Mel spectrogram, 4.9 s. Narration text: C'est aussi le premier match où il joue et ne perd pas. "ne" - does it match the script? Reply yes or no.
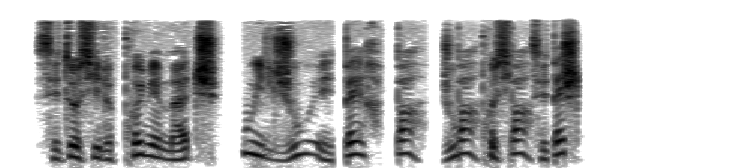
no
